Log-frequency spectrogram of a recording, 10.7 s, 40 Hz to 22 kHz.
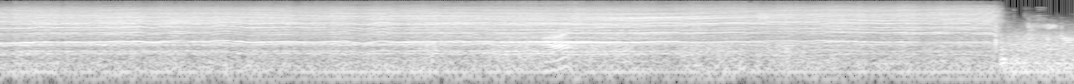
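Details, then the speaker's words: Mobula 8-frame whoop, 1003 14800kv motors, 2015 two-blade props, Betaflight master multiplier 1.6 in angle mode: even high motor whine rising and falling smoothly with throttle, the oscillation trill heard at 2.0 gone; motors cool afterward. "Yeah, you can hear the motors, that kind of, I guess, yeah, oscillation, that trill that we heard, kind of gone."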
